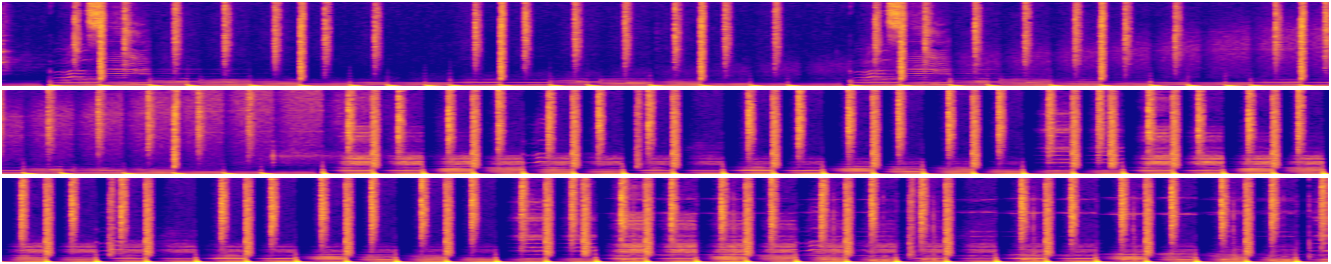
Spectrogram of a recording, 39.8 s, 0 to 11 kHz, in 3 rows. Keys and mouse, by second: 1.1 r, 3.0 4, 3.1 5, 4.3 Return, 6.3-6.6 middle drag, 6.9 middle drag, 7.2 ctrl+z, 8.3 shift+click, 9.3 middle click, 9.7 r, 10.0 z, 10.9 4, 10.9 5, 11.8 Return, 12.2 KP_0, 13.1 ctrl+s, 17.2 space, 22.4 space, 23.1 ctrl+s, 23.7-24.5 drag, 27.2 click, 27.8-28.4 drag, 29.1-29.6 drag, 31.7 drag, 36.2 middle drag, 36.9 shift+middle drag, 37.1 middle drag, 37.6 shift+a.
